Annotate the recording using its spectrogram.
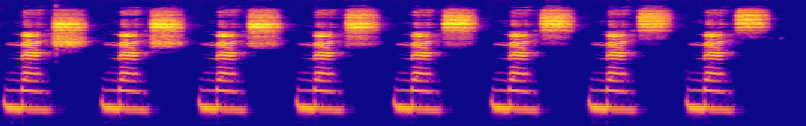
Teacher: at the end of the word, I expect the fricative to be a little bit softer in volume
